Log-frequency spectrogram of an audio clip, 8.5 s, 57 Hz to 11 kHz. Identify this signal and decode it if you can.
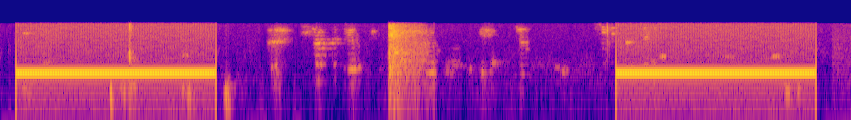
Ringback tone (North America), 440 + 480 Hz.
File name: out- - - - - .12142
